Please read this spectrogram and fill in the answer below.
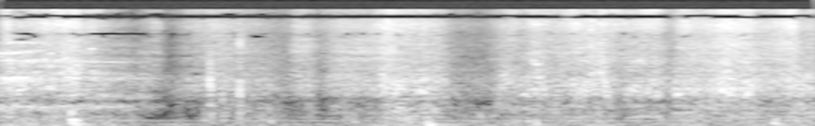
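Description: Faint rustling of clothing being handled and taken off, with a few soft knocks.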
